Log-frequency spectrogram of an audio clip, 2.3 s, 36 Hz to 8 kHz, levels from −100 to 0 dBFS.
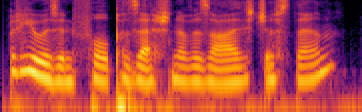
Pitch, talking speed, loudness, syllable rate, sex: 185 Hz, 290 wpm, -17 LUFS, 6.4 syllables/s, female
